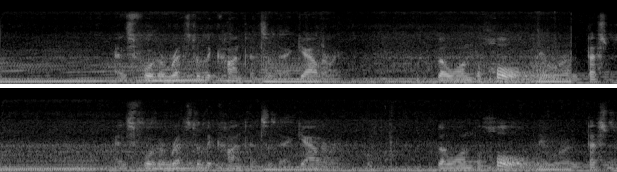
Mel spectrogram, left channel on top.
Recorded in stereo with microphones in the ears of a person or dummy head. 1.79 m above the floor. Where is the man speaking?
30° left (ahead or behind), 2 m.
